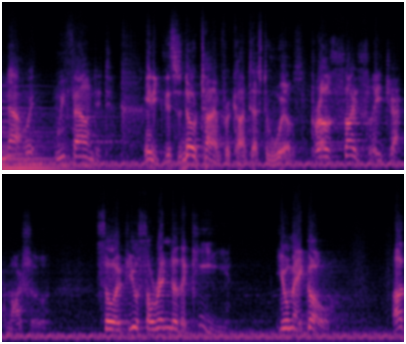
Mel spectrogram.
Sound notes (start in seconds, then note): none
